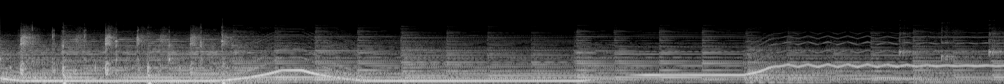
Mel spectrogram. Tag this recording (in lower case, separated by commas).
music, video game music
